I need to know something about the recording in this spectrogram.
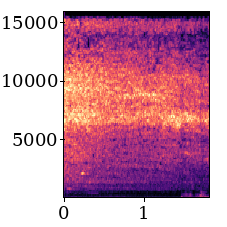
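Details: Mercedes E350 V6 CDI diesel with high DPF soot/fill-level faults: loud steady hiss of escaping air swelling as revs rise, a massive boost leak from a pressurised intake hose near the sensor, shown by deflected spray; oil present nearby.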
